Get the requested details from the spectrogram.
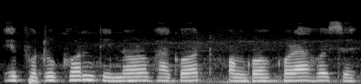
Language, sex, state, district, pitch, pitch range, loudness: Assamese, female, Assam, Sonitpur, 175 Hz, 165-180 Hz, -16 LUFS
